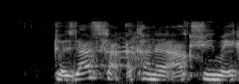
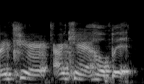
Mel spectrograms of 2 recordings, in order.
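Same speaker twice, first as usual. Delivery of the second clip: ordinary talk, nothing marked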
